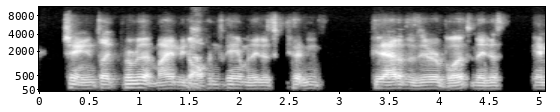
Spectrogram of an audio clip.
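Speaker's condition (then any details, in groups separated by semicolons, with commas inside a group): No condition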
